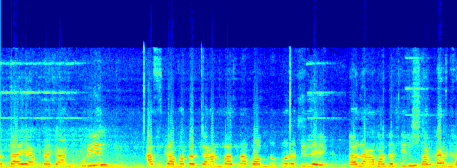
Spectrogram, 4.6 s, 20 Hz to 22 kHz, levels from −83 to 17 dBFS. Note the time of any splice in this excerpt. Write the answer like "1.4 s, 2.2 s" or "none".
none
